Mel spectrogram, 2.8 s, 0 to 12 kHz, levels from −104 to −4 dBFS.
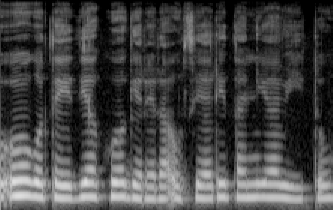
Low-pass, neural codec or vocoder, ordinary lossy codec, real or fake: none; none; none; real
